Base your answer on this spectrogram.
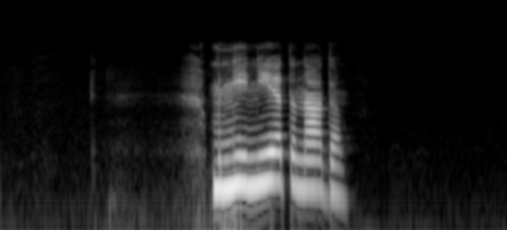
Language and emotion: Russian, angry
